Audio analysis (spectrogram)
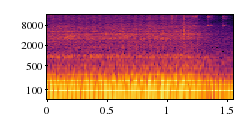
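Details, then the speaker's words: Custom 1962 VW Beetle flat-four just fired after adding oil, filter and gas; carbs not yet synchronized, mixtures and idle not set, electric fuel pump on a switch. Loud, fairly even low rumble with no knocks or misses; running pretty nice. "You know, considering I haven't synced the carbs or anything, or set mixtures or anything, it's actually running pretty nice."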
